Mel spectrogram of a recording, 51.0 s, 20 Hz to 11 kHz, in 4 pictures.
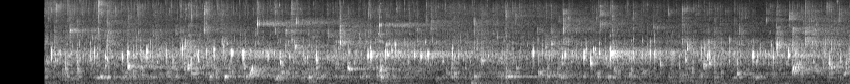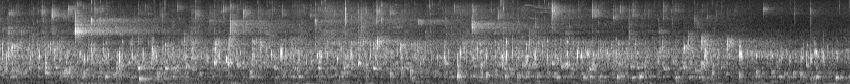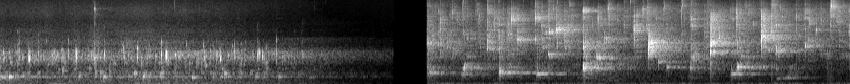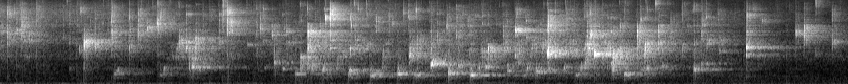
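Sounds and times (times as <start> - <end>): water drops dripping and plinking: 0.7 - 23.3, 31.9 - 38.7.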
